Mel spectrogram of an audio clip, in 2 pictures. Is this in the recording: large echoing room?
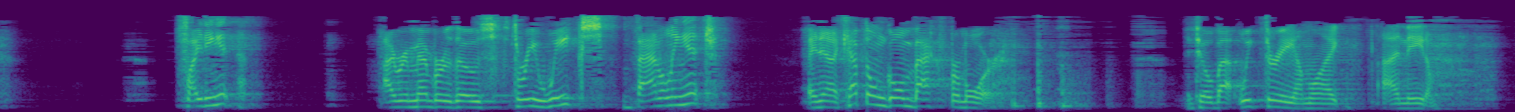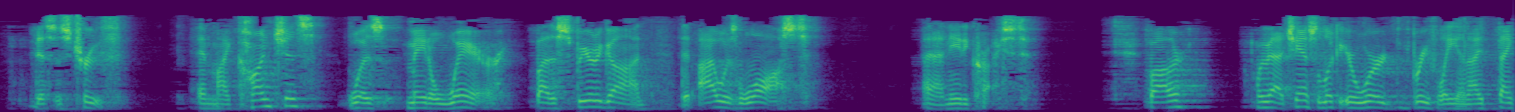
yes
